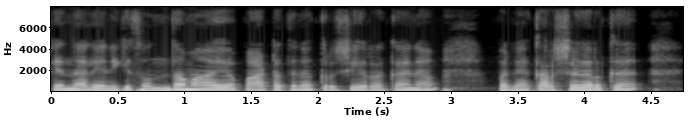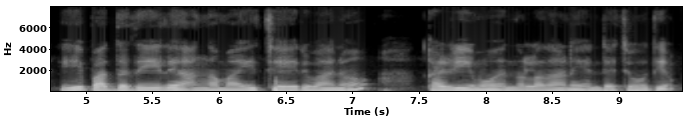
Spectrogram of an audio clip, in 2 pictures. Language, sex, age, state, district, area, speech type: Malayalam, female, 45-60, Kerala, Thiruvananthapuram, urban, spontaneous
